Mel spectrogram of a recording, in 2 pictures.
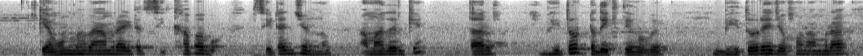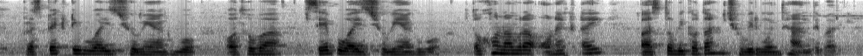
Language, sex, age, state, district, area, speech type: Bengali, male, 18-30, West Bengal, Purulia, urban, spontaneous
